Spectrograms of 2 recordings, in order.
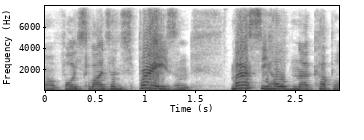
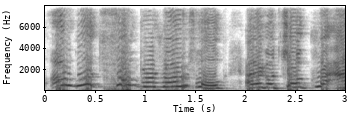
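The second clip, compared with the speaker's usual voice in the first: real exasperated shouting, much higher; frustrated yell; 10 semitones higher than usual. Real, not acted. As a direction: shout in despair at the game. Disappointing final legendary.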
